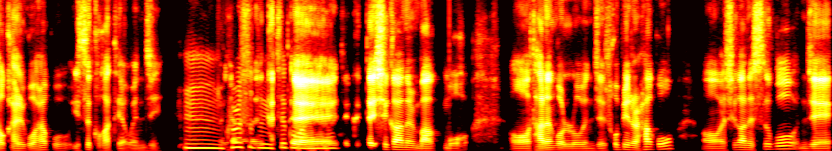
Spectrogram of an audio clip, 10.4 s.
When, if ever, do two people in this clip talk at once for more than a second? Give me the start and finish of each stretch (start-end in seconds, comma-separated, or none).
2.8-4.2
